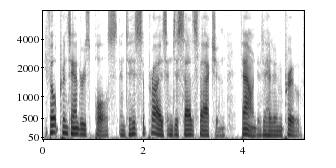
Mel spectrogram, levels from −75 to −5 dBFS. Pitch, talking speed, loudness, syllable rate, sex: 110 Hz, 170 wpm, -21 LUFS, 5.3 syllables/s, male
